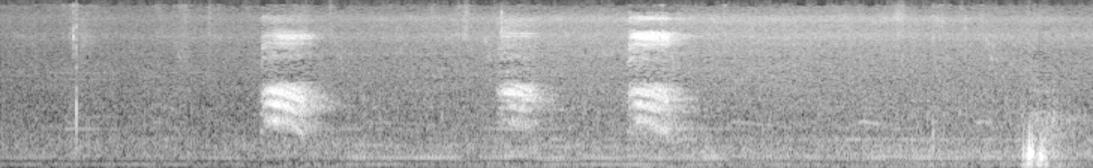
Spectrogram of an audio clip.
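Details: Angry crow calling: three harsh, hoarse caws, each about a third of a second long and spaced roughly a second apart, over a low steady hum, with a brief dull thump near the end.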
